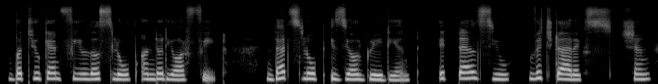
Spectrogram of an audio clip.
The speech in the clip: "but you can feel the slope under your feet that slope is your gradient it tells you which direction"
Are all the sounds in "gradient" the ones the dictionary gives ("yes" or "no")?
yes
